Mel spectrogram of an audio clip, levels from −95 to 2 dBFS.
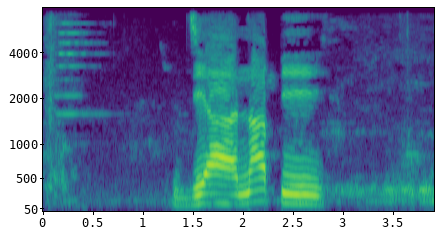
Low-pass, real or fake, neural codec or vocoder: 7.2 kHz; real; none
